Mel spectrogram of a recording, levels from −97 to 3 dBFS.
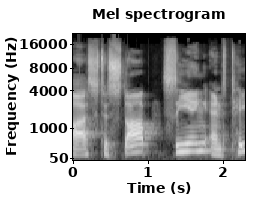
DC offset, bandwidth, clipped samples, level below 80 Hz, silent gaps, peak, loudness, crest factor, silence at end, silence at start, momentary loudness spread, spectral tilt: under 0.1%; over 20 kHz; under 0.1%; -66 dBFS; none; 0 dBFS; -13 LUFS; 14 dB; 0 s; 0 s; 9 LU; -1.5 dB/octave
